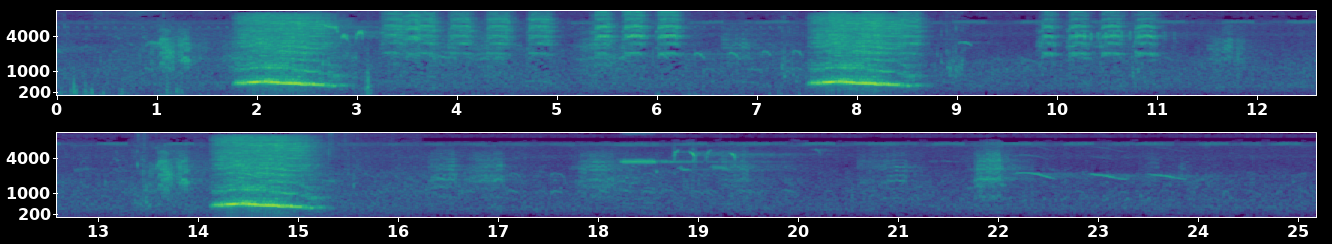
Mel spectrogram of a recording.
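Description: Elephant trumpeting three times, about six seconds apart, each blast about a second long. Quieter rapid chirping fills the gaps, and thin bird-like whistles come near the end.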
